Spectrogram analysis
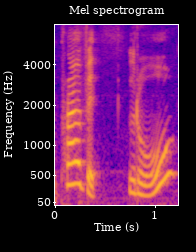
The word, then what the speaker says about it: private: 이걸 너무 프라이버 이렇게 어 소리를 내기보다는 좀 힘빠진 소리가 납니다. prv트 prv트 이렇게요. 얼핏 들으면 사실 거의 새에 가깝게 들리기도 해요. 그래서이 끝부분을 그냥 private이라고 기억을 해 두셔도 좋을 것 같습니다.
